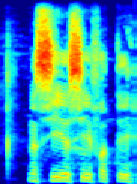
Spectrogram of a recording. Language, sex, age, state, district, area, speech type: Manipuri, male, 18-30, Manipur, Senapati, urban, read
